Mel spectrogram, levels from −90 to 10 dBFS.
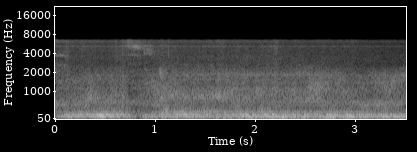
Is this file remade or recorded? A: remade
